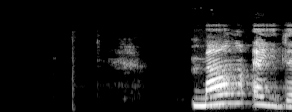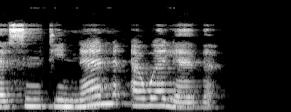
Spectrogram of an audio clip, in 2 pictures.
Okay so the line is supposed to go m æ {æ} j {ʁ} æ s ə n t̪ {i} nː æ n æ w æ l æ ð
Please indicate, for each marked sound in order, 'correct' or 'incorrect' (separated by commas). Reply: correct, incorrect, correct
